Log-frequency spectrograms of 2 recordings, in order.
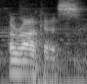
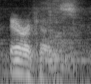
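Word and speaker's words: Arachas: Sorry, the way it's spelled, I would pronounce that Arakas, but they pronounce it Erikas.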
